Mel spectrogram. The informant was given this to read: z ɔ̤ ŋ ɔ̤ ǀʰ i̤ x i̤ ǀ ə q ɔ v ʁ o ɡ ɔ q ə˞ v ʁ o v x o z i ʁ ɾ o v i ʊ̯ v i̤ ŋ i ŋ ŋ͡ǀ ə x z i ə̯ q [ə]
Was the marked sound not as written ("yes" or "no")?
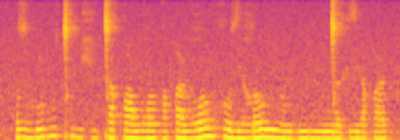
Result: no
